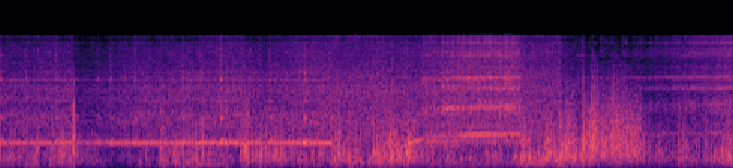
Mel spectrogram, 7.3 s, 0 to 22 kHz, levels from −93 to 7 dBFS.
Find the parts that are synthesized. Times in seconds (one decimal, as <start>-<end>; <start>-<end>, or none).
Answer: 0.0-7.3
